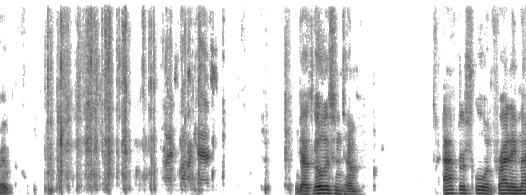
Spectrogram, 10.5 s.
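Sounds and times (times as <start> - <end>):
speech: 0.0 - 0.4, 6.0 - 7.3, 8.8 - 10.5
popcorn bag crinkling and rustling: 0.9 - 4.5.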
